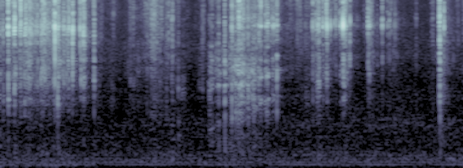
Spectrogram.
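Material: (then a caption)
Soap. A metal knife blade shaves and scrapes a hand-held, solid rectangular brown soap bar with a textured surface, curling off thin chips. The result is a run of crisp, bright scraping and crackling strokes, dry and close, with almost no low end and short pauses between passes.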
